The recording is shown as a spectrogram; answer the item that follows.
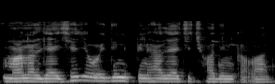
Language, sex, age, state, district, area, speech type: Maithili, male, 18-30, Bihar, Darbhanga, rural, spontaneous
